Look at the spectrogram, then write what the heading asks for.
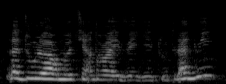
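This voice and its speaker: A woman's voice: on the high side, animated, moderate pace, a little mellow, recorded from a distance, lightly acted. A woman voicing a small male piglet, plaintive and whimpering. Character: small sad male piglet, whiny and hopeful.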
